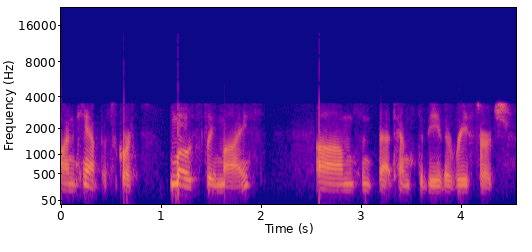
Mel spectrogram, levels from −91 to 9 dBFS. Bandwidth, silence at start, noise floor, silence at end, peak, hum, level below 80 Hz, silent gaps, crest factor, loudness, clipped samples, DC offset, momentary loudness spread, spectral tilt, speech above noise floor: 5.2 kHz; 0 s; -63 dBFS; 0.1 s; -6 dBFS; none; -72 dBFS; none; 20 dB; -27 LUFS; under 0.1%; under 0.1%; 7 LU; -6 dB/octave; 36 dB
